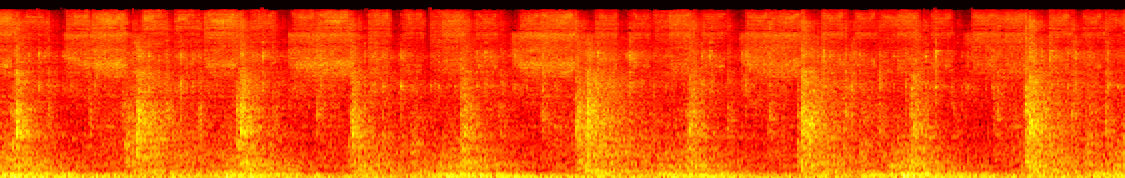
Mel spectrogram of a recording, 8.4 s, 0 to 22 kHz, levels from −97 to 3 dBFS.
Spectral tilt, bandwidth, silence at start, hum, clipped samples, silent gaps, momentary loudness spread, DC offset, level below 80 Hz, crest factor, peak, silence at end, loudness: -2.5 dB/octave; 17.5 kHz; 0 s; none; under 0.1%; none; 5 LU; under 0.1%; -28 dBFS; 20 dB; -4 dBFS; 0 s; -22 LUFS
